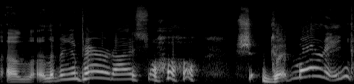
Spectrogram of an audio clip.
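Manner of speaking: very high, chirpy mock voice with laughs; mocking basic greeter. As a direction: parody a cheesy small-talker.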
